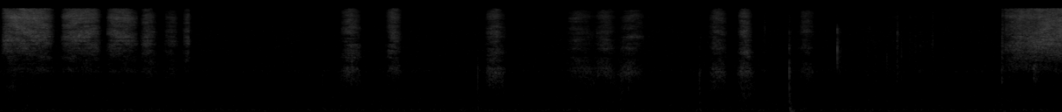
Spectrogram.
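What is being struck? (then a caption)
Thin printed cardboard card. Fingertips and short painted nails rub and scratch across the printed surface of a small, flat, thin but solid pink printed cardboard card held in the hand. The result is a series of quiet, bright, hissy scratching strokes that come in irregular bursts, with denser, louder friction at the start and end.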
